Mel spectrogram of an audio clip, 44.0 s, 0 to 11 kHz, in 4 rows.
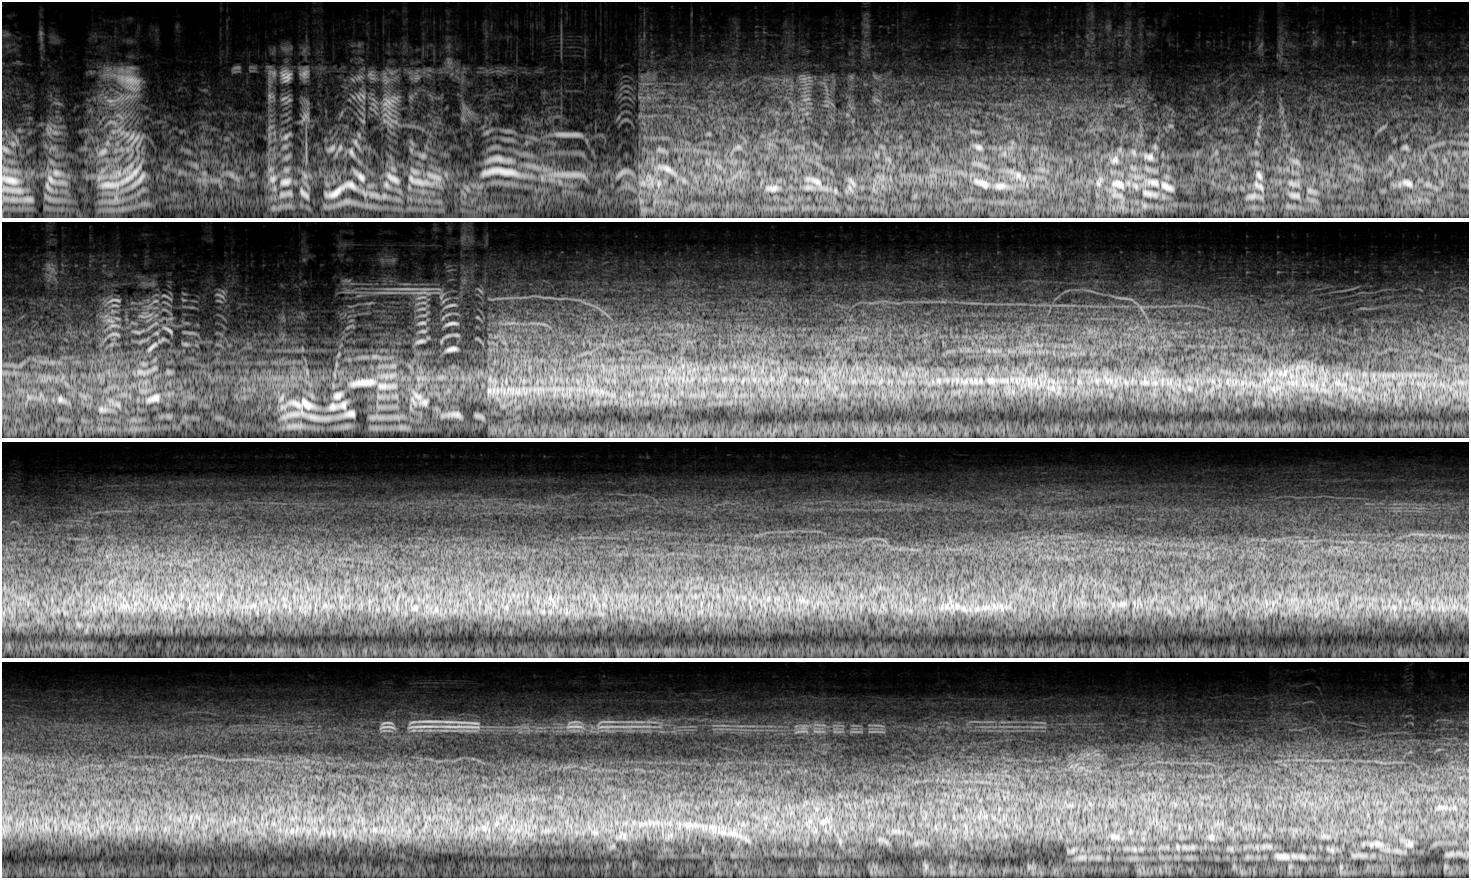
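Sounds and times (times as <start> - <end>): crowd cheering and yelling: 0.0 - 44.0.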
